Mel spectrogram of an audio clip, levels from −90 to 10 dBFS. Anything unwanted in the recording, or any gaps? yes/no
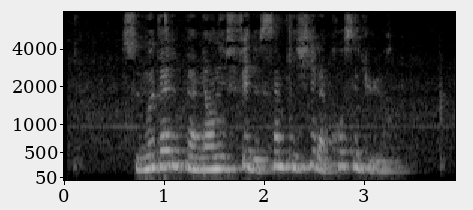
no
